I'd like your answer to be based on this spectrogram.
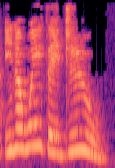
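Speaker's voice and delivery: ordinary talk, nothing marked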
